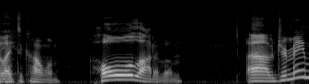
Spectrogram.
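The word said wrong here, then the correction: Germán: Marquez, I mean. – Herman? Come on, Herman, whatever. Are you for real right now?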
